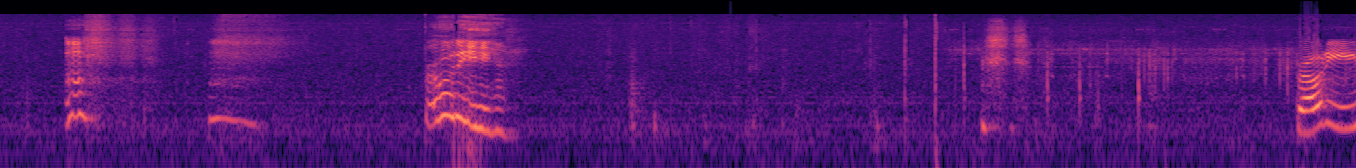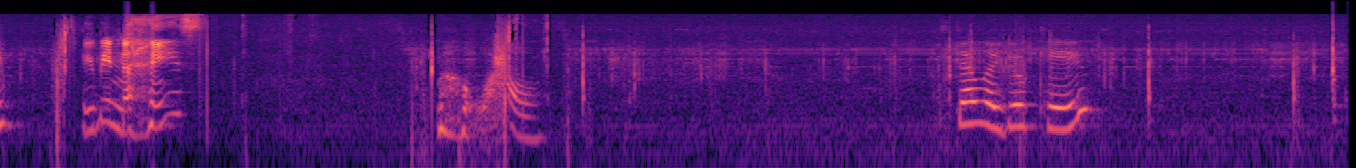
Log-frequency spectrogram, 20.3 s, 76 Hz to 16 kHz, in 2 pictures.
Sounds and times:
Speech: 3.2 - 4.0, 9.8 - 11.7, 17.3 - 18.5.

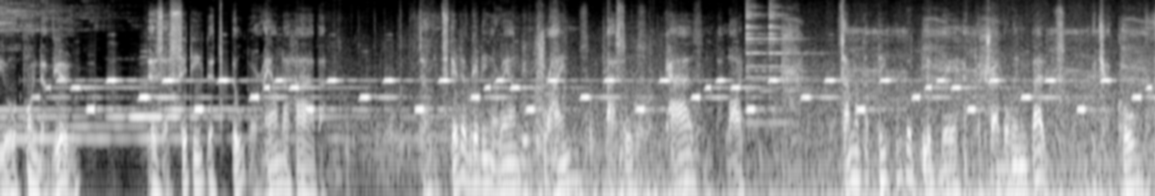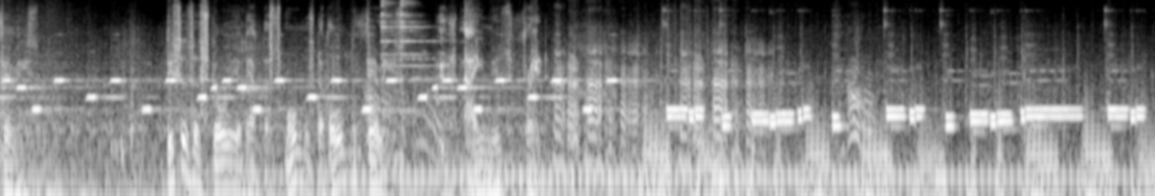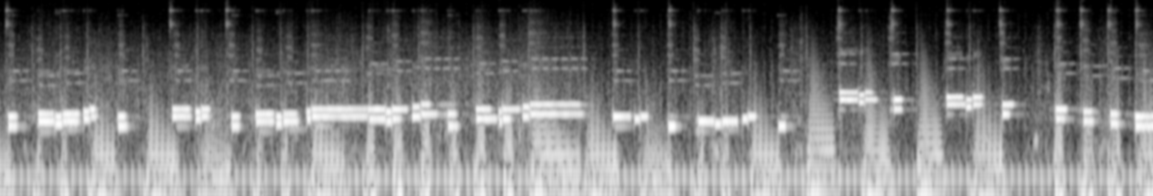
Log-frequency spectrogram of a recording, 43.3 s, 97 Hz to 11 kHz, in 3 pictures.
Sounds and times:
Music: 0.0 - 43.2
Motorboat, speedboat: 9.8 - 43.2.

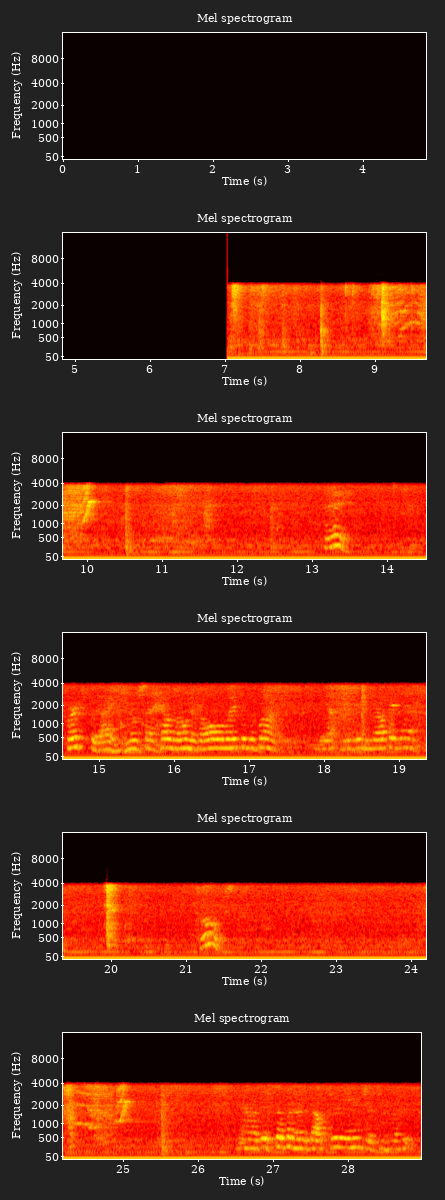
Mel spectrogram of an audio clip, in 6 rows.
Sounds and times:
Speech: 13.2 - 13.6, 14.6 - 19.4, 21.2 - 21.7, 26.5 - 28.9.

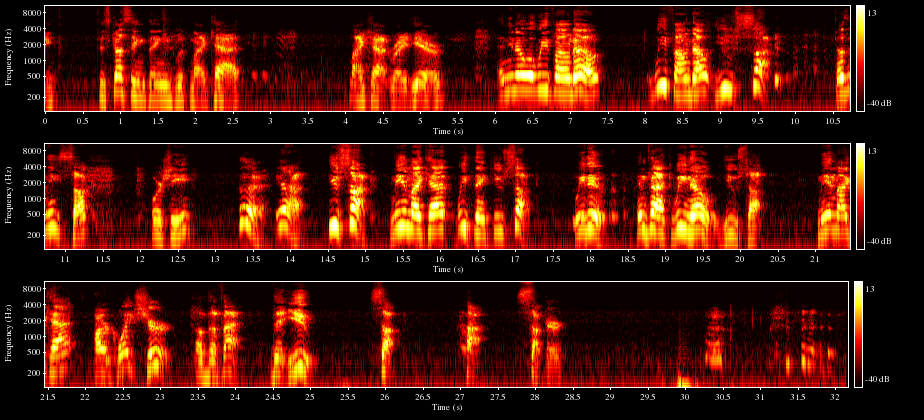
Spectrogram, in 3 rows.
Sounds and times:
Speech: 0.0 - 2.6, 4.1 - 5.4, 6.0 - 9.9, 10.5 - 11.5, 12.2 - 20.4, 21.0 - 25.1, 25.8 - 26.3, 27.0 - 28.4.

